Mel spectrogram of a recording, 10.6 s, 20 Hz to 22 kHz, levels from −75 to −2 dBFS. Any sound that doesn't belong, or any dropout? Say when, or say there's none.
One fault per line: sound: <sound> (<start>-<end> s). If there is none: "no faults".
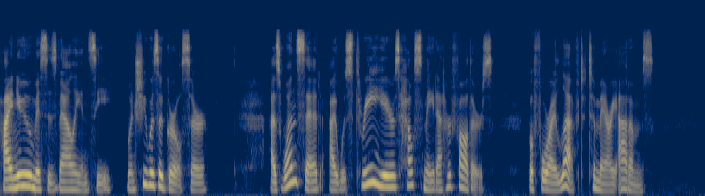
no faults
